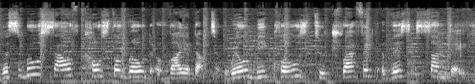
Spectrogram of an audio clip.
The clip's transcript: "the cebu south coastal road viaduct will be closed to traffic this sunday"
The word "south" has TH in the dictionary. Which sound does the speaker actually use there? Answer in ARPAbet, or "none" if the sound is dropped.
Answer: TH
